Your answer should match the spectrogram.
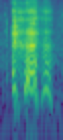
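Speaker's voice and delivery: quick, high-pitched chuckle; short laugh. Real, not acted. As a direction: let out a brief, amused laugh. Laughs at modelling own cat.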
